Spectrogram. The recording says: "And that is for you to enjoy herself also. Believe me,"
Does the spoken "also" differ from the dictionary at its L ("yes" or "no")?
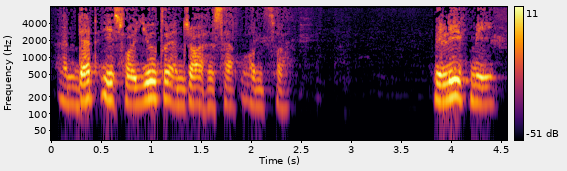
yes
